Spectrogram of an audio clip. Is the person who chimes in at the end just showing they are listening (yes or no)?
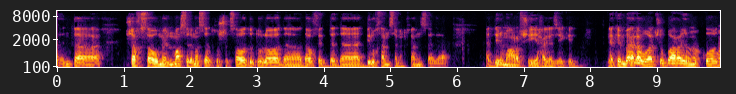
no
